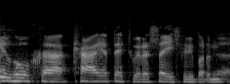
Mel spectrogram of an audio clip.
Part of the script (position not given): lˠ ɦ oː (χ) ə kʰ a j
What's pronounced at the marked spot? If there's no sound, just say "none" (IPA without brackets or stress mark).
χ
